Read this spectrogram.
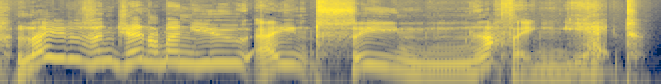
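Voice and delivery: high, slow, booming showman build-up; excited showman. A narrator's reading. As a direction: sell the big finish to the crowd.

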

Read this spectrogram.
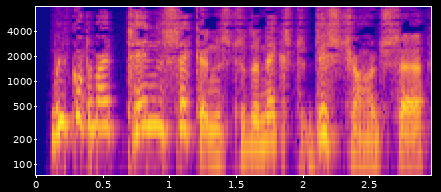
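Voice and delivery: high-pitched, anxious underling; nervous Ponder. A narrator's reading. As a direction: warn the boss in a worried high voice. Ponder in story.

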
